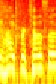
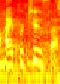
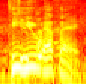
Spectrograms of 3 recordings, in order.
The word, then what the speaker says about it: hypertufa: Now I said it wrong again, didn't I? No, hypertufa. Hyper tofu. See, I knew I was going to That's say it good, wrong. that's Tofu, tofu. T-U-F-A. Tufa.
